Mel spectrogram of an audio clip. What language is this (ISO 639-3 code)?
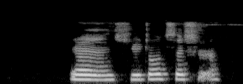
zho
